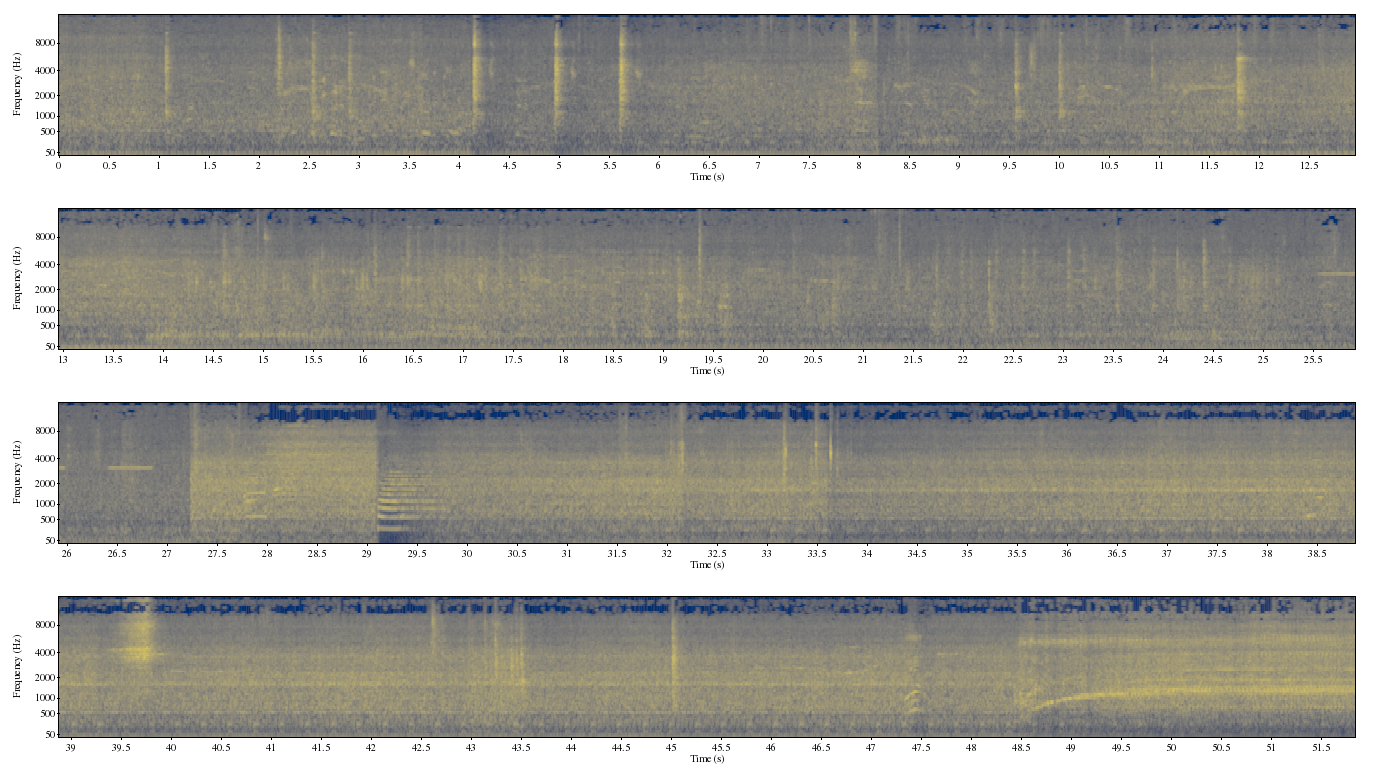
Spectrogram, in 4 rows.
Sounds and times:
Railroad car, train wagon: 0:00.0 - 0:51.8
Train horn: 0:29.1 - 0:29.9.

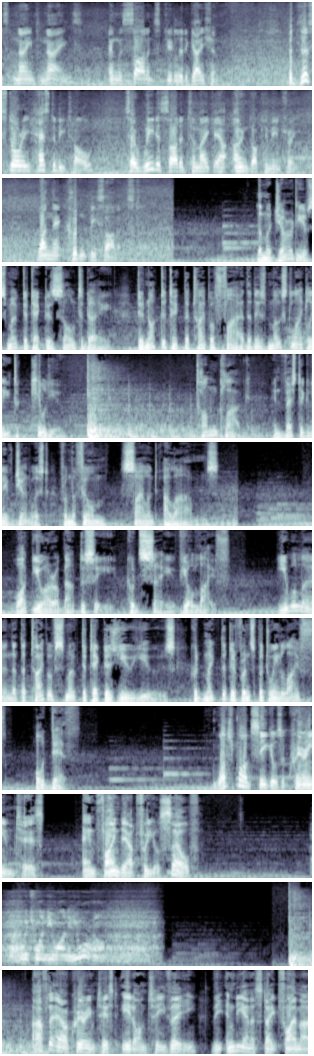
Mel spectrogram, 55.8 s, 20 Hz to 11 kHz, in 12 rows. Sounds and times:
Narration, monologue: 0:00.0 - 0:48.1, 0:48.9 - 0:55.7
Music: 0:00.0 - 0:55.7.

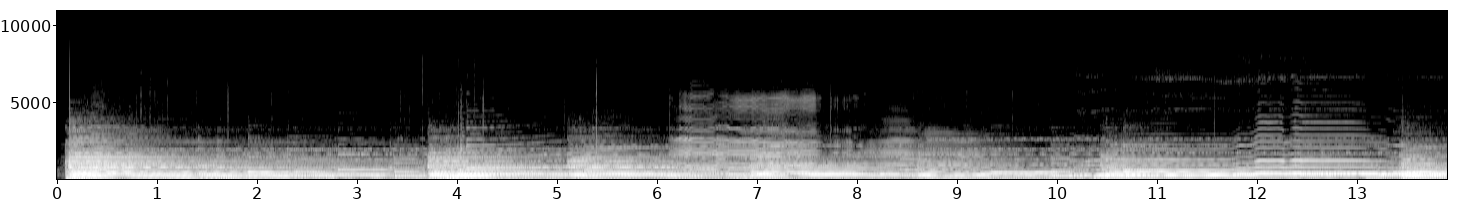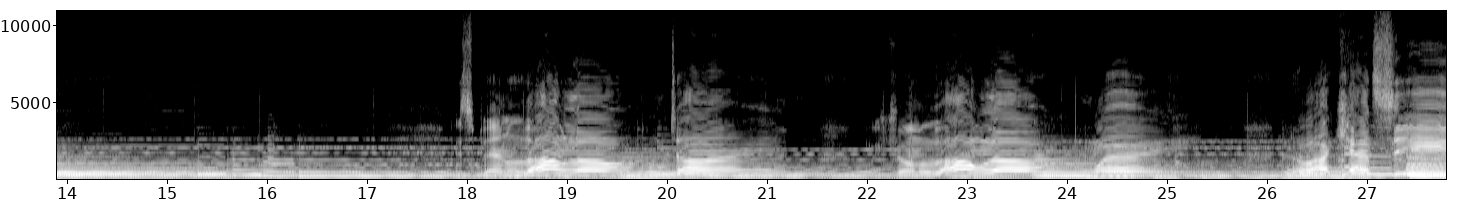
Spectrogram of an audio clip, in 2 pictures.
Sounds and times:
Music: 0:00.0 - 0:27.7.

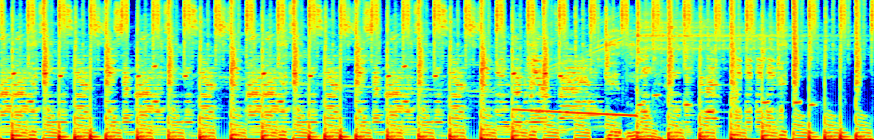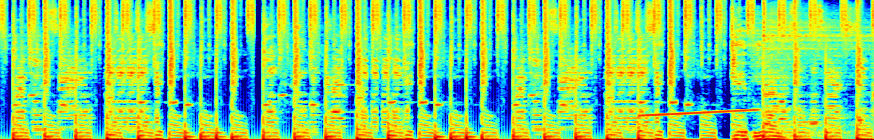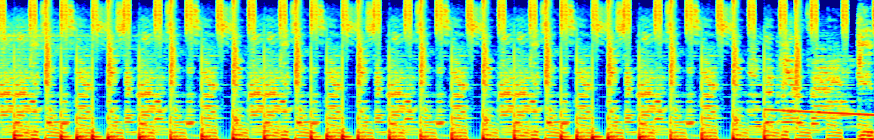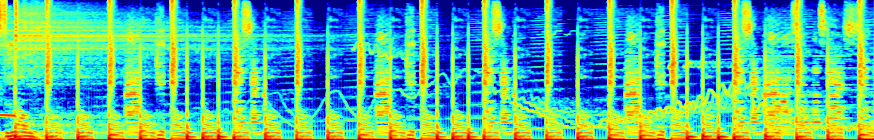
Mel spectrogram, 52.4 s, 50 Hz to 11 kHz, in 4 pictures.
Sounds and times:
Music: 0:00.0 - 0:52.4.

